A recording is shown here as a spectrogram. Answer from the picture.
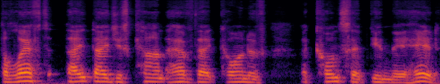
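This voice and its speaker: A fairly high-pitched man with an Australian accent, very fast pace and fairly even intonation, on a very clean recording with a silent background. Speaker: political commentator. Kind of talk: casual political livestream discussion.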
